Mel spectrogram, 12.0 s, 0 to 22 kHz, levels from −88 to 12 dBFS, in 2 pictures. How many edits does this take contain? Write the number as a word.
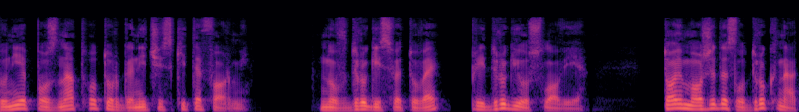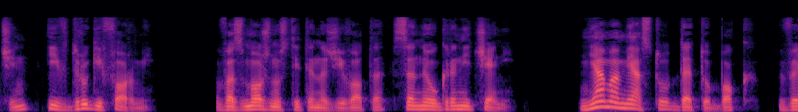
three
